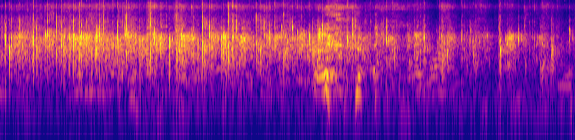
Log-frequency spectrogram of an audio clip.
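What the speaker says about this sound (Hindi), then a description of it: "जोरदार तालियां चाहिए आपकी।" Audience applause fills an auditorium at a Uttarakhand literary honour ceremony, a dense steady patter of many hands sustained throughout, with a few voices and light laughter mixed in.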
